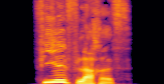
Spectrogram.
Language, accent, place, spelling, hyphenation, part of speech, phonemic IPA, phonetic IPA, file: German, Germany, Berlin, Vielflaches, Viel‧fla‧ches, noun, /ˈfiːlˌflaxəs/, [ˈfiːlˌflaχəs], De-Vielflaches.ogg
- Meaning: genitive singular of Vielflach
